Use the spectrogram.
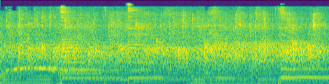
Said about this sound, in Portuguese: Diga amém. Uh, aplauda Jesus por isso.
